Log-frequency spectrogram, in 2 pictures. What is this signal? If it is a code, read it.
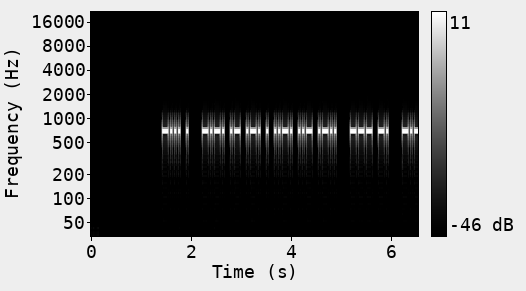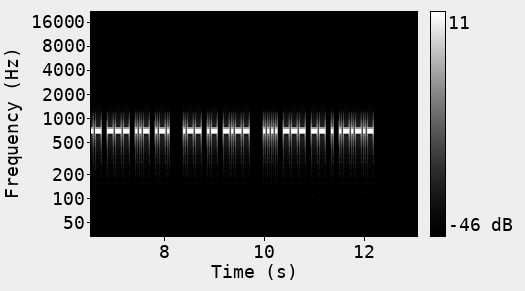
Morse code, heard as a keyed tone, about 28 wpm, 700 Hz. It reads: BE CAREFUL ON YOUR WAY HOME.
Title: Sentences from Top 1600 Words 30wpm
